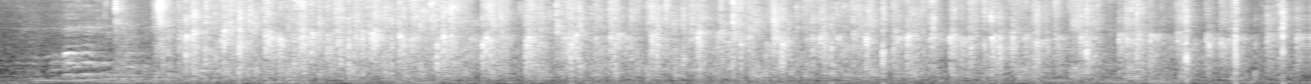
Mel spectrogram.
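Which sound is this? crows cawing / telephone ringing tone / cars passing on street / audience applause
audience applause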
